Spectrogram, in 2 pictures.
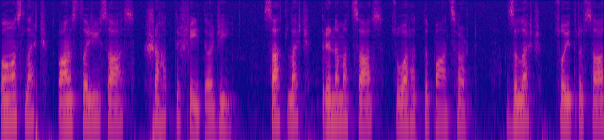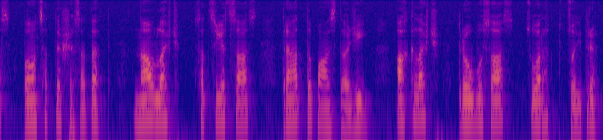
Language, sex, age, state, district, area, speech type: Kashmiri, male, 18-30, Jammu and Kashmir, Anantnag, rural, spontaneous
